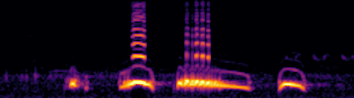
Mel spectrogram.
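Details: Spotted dove live song in wild-type voice of the two-kuk style. Heard here are a soft lead note, a loud short coo, a long sliding coo, and one closing arched coo, very clean and near.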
